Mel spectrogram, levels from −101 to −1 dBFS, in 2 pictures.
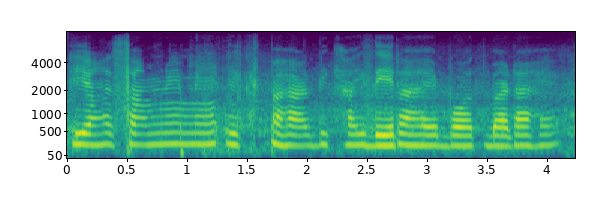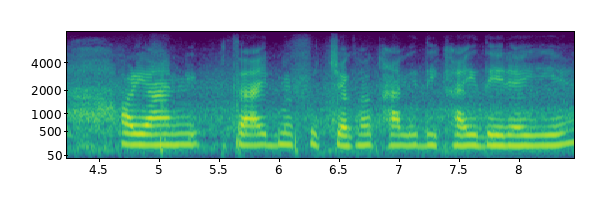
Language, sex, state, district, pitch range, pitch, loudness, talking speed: Hindi, female, Bihar, Saharsa, 205-225 Hz, 215 Hz, -16 LUFS, 165 wpm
